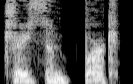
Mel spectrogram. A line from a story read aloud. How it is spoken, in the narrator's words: the alien rumbled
